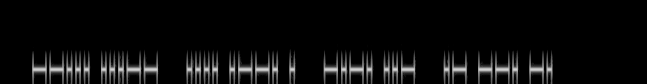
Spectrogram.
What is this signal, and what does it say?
Morse code, heard as a keyed tone, about 28 wpm, 700 Hz. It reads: 73 HPE CU AGN
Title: Common QSO Phrases Encore 28wpm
